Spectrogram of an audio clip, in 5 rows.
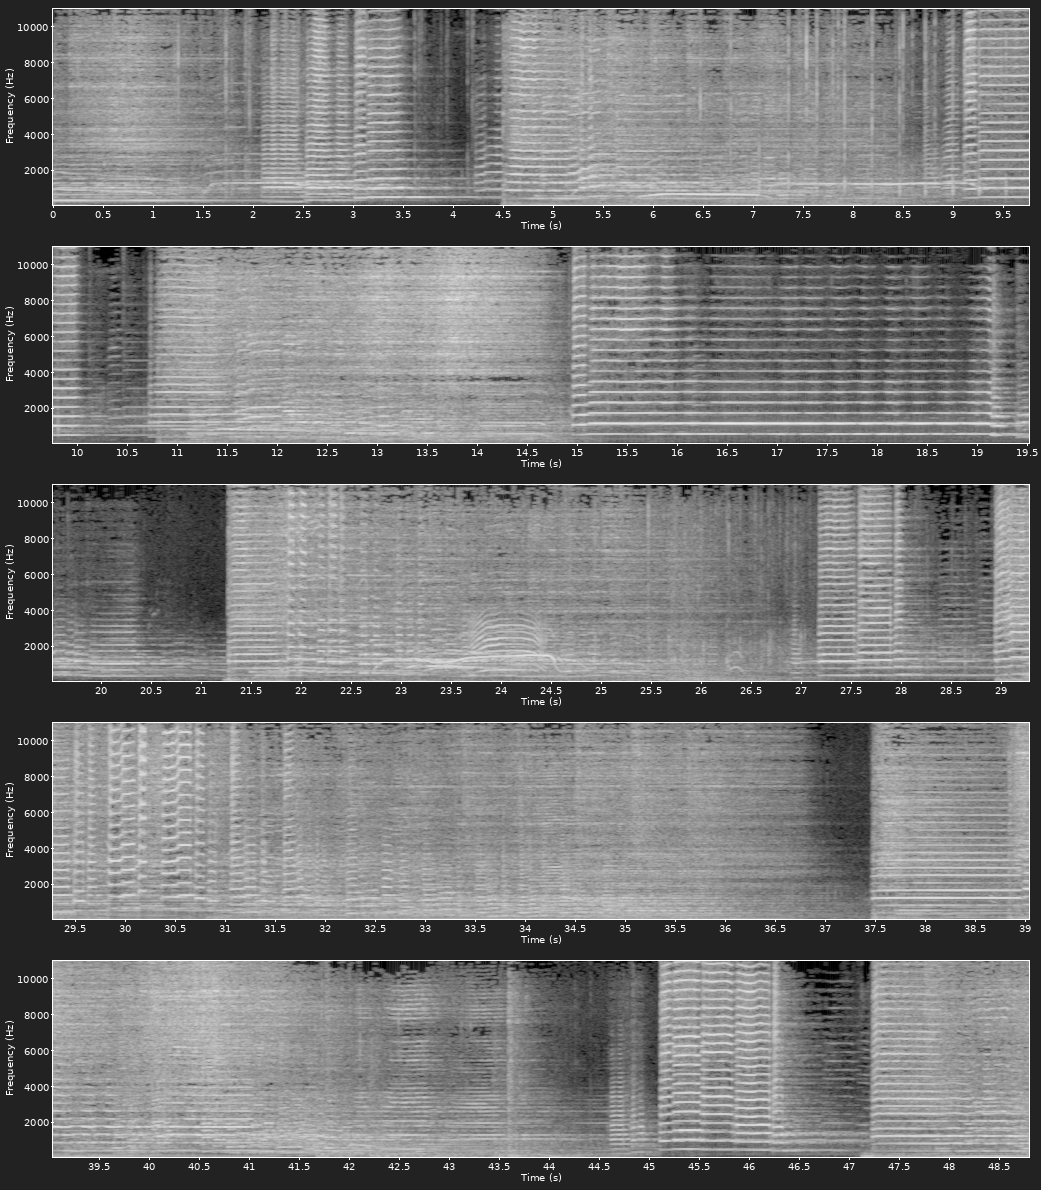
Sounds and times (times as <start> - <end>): Clarinet: 0.0 - 36.9, 37.5 - 48.8.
